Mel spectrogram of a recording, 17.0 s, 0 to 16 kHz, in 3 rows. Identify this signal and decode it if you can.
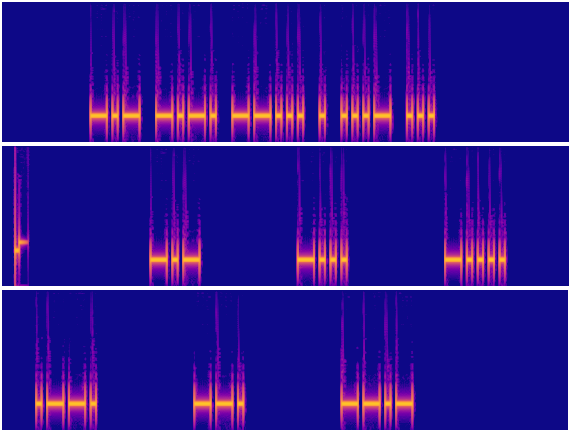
Morse code, heard as a keyed tone, about 22 wpm, spaced as for 11 wpm, 700 Hz. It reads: KC7EVS KB6PGQ
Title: USA Call Signs - 6 Characters - 6x Character Spacing - 22wpm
